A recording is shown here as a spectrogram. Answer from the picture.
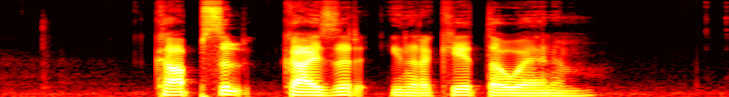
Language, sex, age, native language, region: Slovenian, male, 30-49, Slovenian, Southeast Slovenia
